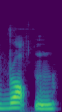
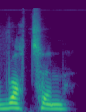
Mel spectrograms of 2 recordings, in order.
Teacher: you can pronounce that either with the T sound or without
